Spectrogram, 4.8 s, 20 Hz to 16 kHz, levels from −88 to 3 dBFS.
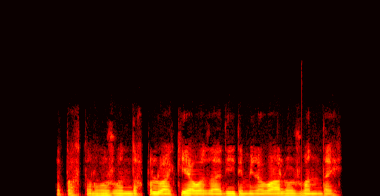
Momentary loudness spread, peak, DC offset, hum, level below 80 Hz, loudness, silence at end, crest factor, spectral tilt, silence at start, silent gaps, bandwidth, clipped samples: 11 LU; -6 dBFS; under 0.1%; none; -66 dBFS; -24 LUFS; 0.5 s; 18 dB; -8.5 dB/octave; 0.7 s; none; 7 kHz; under 0.1%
